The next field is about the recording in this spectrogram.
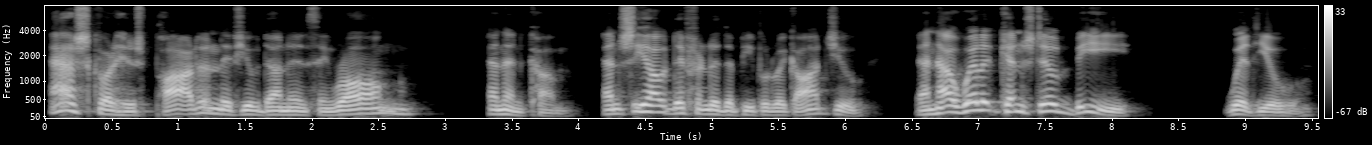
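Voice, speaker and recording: Man reading as an earnest, animated village pastor. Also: mid-range voice, moderate pace, dry recording, voice pushed up. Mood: earnest, hearty. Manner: earnest, hearty, preachy. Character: earnest village pastor, male, admonishing but friendly. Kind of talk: dramatic storybook reading.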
